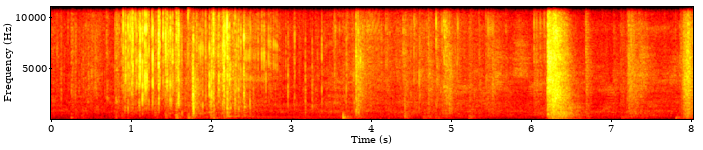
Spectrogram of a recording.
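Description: Light clicks and rustling of someone coming in through a doorway, then a door shut with a short, loud rush of noise about six seconds in.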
